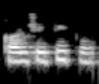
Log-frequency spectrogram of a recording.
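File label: "country people", Nigerian Pidgin, female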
